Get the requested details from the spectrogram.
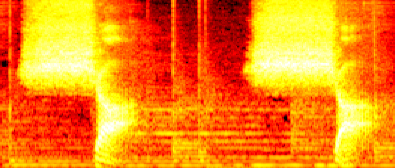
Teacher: the alveolar ridge and the front of the tongue domed at the palate without engaging the vocal cords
